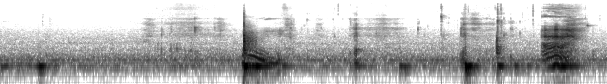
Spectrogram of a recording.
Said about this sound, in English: Time flies by when you're drinking whiskey. So we're going to take our sip.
